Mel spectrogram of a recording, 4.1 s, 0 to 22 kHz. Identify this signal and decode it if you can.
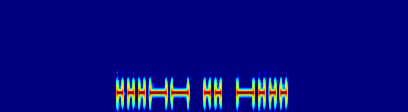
Morse code, heard as a keyed tone, about 22 wpm, 700 Hz. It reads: 3IB
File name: practice / 22wpm / Three Letter-Number Combinations - 22wpm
